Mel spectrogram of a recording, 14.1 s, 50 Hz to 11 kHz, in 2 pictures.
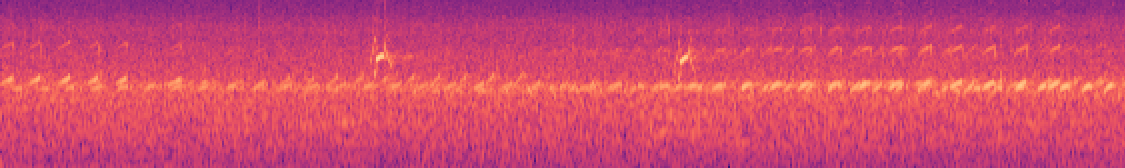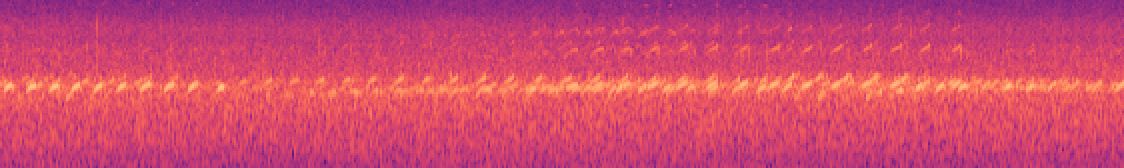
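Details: Kajika frog by a clear mountain stream in Akigawa Valley, Tokyo, at night, recorded with a Zoom H6: continuous rapid trilled whistles, each note sweeping upward, with two brief higher chirps early on and a soft hiss of water.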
